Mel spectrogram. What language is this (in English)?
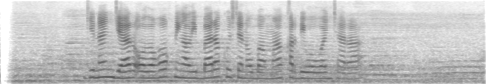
Sundanese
